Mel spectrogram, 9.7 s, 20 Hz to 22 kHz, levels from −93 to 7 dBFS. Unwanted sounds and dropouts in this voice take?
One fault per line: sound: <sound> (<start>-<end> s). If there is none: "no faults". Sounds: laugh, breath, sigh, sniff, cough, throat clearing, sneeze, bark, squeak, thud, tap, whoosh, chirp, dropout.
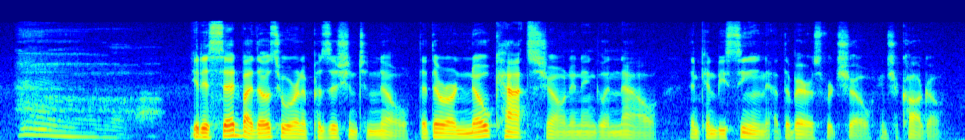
sound: sigh (0.1-1.7 s)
